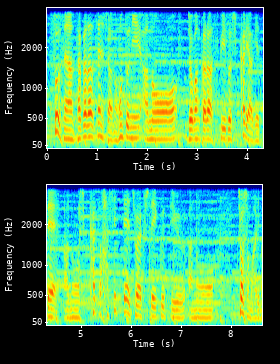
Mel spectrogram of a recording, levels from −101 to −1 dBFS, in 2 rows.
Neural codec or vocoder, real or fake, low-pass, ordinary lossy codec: none; real; 3.6 kHz; none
